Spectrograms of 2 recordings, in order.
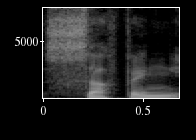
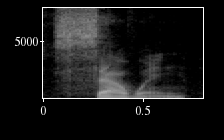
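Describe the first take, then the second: First: The first vowel sounds like 'cuff', with an f. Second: The first vowel sounds like 'cow', with no f. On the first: This is the American pronunciation. "in American English, it's pronounced suffing" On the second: This is the British pronunciation. "In British English, it's pronounced sowing"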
